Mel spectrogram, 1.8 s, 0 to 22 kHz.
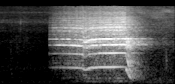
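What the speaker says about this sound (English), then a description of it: "Going to be drilling these pilot holes." A power drill bores pilot holes in fiberglass front body panels of a 1934 Ford Coupe, starting abruptly as a loud, steady whine that climbs slightly in pitch, then winds down quickly as the bit stops, close by with no talking.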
